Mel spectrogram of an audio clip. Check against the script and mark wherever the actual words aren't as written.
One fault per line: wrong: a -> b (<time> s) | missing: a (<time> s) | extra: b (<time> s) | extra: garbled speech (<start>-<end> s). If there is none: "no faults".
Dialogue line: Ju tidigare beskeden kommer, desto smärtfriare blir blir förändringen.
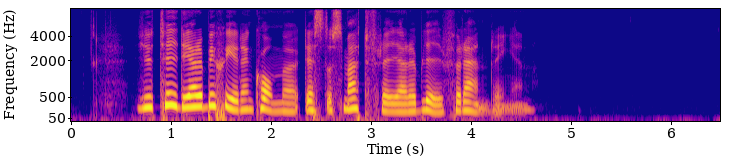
missing: blir (3.7 s)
